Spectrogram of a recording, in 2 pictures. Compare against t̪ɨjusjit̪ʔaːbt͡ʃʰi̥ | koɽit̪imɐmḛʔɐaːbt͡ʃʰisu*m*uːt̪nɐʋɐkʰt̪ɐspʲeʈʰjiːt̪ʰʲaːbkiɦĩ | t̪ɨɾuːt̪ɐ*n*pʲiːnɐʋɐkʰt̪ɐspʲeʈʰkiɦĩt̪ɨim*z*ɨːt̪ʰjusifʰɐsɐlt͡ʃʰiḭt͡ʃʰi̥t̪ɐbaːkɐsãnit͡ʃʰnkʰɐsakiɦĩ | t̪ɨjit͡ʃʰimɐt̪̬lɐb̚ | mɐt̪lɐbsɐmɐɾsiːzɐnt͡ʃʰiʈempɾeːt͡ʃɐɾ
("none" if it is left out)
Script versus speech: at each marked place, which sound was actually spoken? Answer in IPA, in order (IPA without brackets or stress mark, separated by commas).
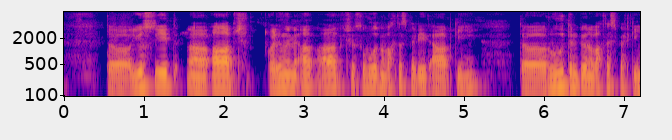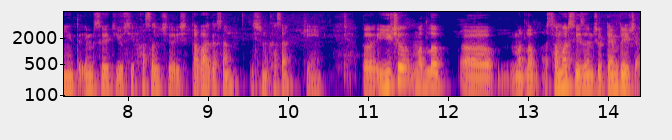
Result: b, n, s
